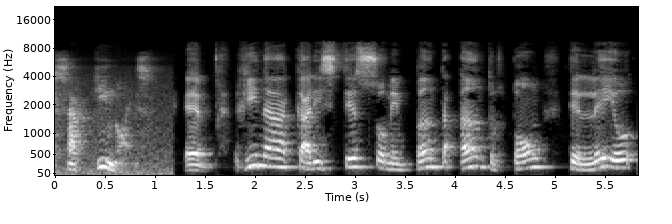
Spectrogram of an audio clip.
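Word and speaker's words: σαρκινοῖς: Não é sacrinoi, é sarquinóis.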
